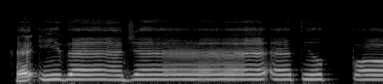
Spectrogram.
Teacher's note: فإذا جاءت الطامة الكبرى انتوا خدتوا الميم واحدة ونص هما اتنين لازم نتأكد على الغنة اتنين ان دي اتنين ميم مش ميم واحدة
